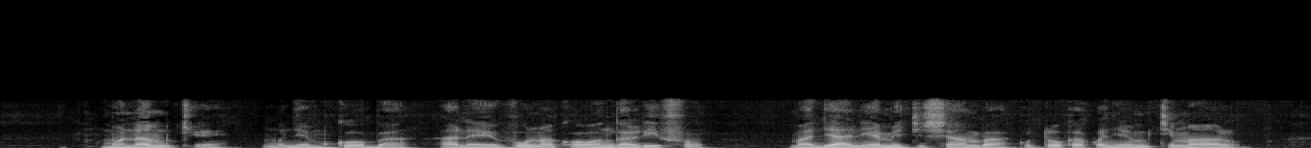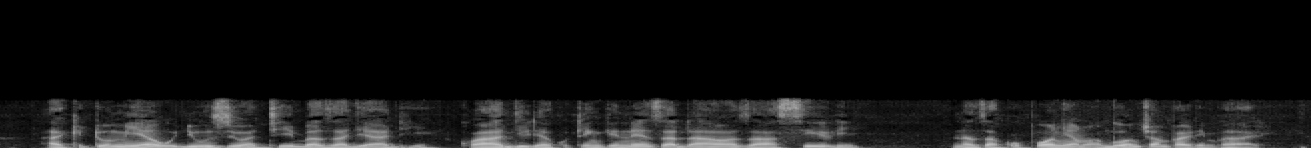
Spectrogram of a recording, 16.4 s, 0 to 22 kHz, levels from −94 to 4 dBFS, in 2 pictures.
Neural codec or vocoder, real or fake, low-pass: codec, 16 kHz, 4 kbps, X-Codec, WavLM features, trained on Multilingual LibriSpeech; fake; 7.2 kHz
